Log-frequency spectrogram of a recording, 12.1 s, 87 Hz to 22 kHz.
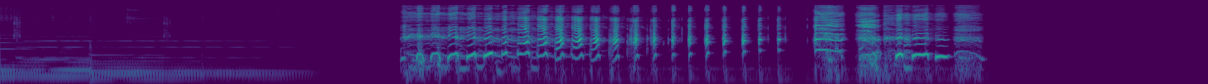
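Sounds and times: person laughing hard: 4.0s - 9.8s
gasping breath: 8.2s - 9.9s.

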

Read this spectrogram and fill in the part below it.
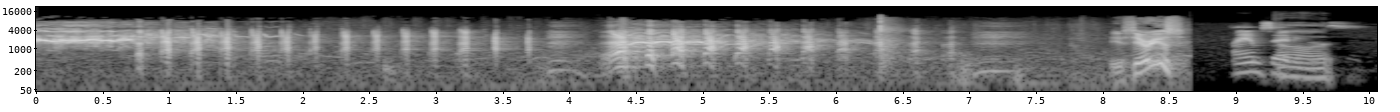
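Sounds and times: man laughing hard: 0.0s - 6.3s.

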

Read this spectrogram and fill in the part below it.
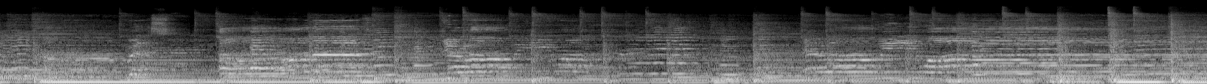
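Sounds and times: gospel band with singing: 0.0s - 12.0s.

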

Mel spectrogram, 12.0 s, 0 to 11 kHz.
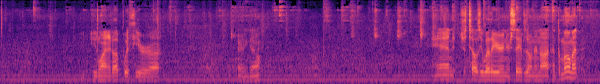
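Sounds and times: hot tub pump humming: 0.0s - 12.0s.

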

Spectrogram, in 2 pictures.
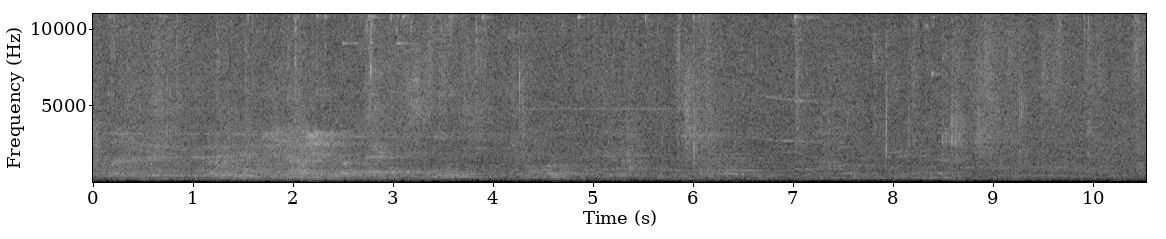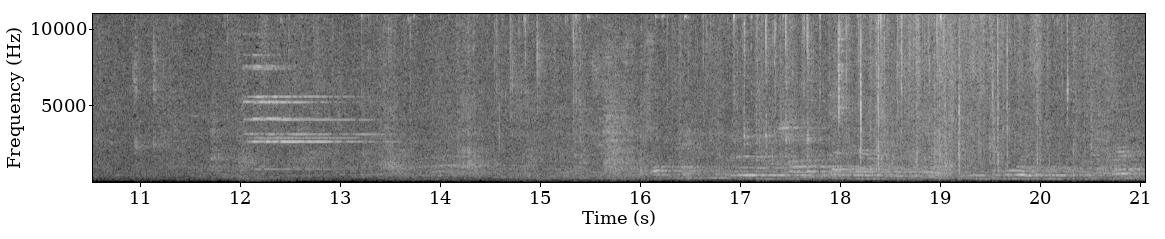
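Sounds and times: high ringing tone: 12.0s - 13.6s
people talking: 12.0s - 21.0s
horse hoofbeats on sand: 14.2s - 20.7s.

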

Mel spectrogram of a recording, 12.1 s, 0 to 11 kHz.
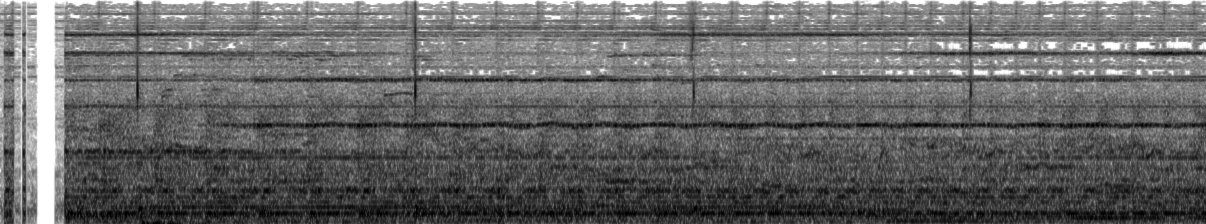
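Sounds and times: high-pitched whining tones: 0.0s - 12.0s
noisy low hum: 0.6s - 12.0s.

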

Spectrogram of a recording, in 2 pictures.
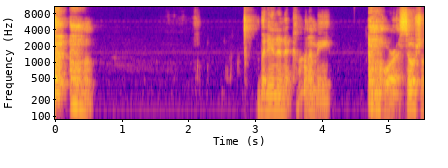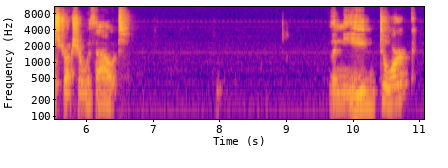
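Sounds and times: man clearing his throat: 0.0s - 0.6s, 4.7s - 5.1s.

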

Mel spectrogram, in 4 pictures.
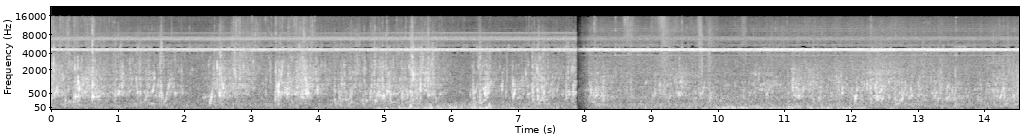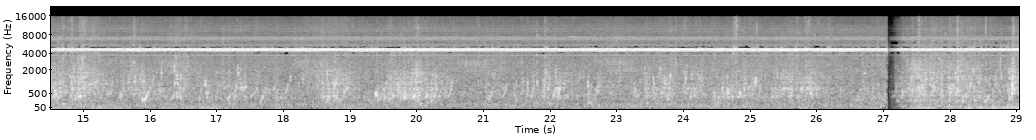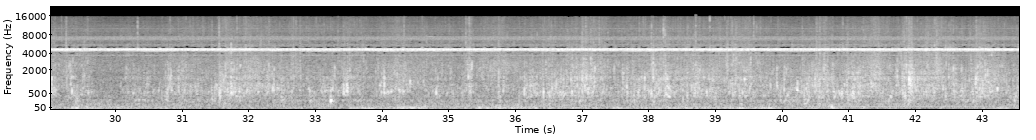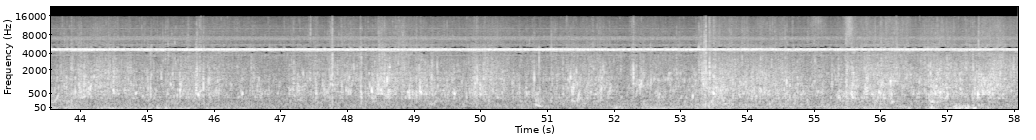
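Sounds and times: steady high-pitched whine: 0.0s - 58.0s
fish splashing at water surface: 30.3s - 50.5s, 51.3s - 58.0s.

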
